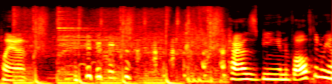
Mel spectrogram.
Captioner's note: laughing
